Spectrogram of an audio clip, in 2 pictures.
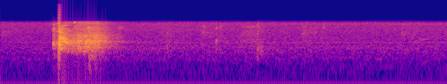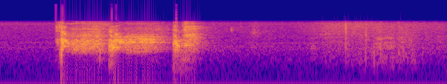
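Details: Poppy, a female pet dog, barks at light reflecting on a wall while trying to catch it: one sharp bark near the start, then a cluster of three after a quiet gap, with a softer sound near the end.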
